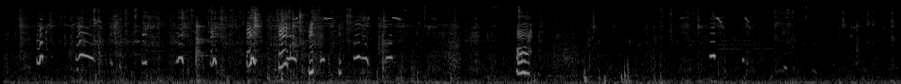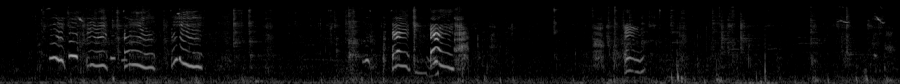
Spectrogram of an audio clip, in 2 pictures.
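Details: Seven-week-old Siberian Husky puppies giving a run of high, wavering whimpers and squeaky yelps, several short harmonic calls bunched together with pauses between, amid faint rustling and scuffling.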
